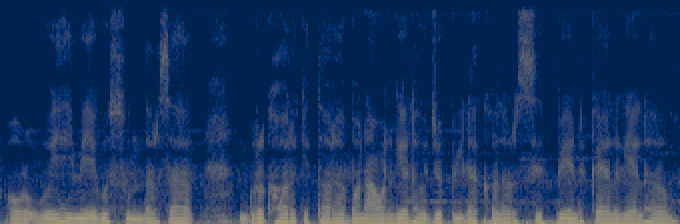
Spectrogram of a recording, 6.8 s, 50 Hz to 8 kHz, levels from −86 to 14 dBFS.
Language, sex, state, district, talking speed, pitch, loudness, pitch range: Bajjika, male, Bihar, Vaishali, 185 wpm, 135 Hz, -27 LUFS, 130-135 Hz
